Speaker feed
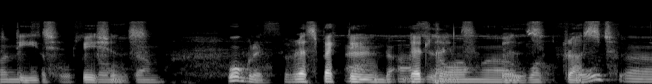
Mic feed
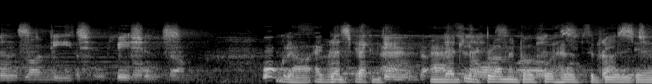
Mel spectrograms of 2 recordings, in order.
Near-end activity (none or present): present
